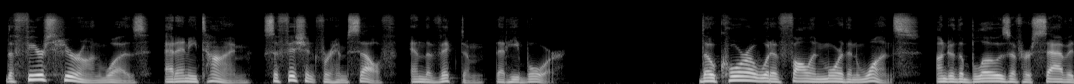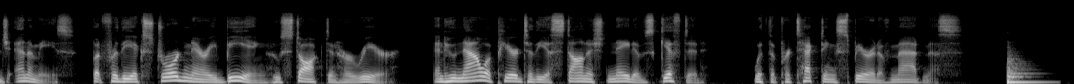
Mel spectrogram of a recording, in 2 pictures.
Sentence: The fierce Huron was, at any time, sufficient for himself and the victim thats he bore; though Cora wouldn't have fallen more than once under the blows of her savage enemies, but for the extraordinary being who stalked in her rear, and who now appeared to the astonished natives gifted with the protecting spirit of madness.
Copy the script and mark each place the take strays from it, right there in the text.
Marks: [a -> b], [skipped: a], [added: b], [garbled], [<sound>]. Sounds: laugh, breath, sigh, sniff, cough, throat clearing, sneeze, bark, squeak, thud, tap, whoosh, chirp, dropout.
The fierce Huron was, at any time, sufficient for himself and the victim [thats -> that] he bore; though Cora [wouldn't -> would] have fallen more than once under the blows of her savage enemies, but for the extraordinary being who stalked in her rear, and who now appeared to the astonished natives gifted with the protecting spirit of madness. [tap]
